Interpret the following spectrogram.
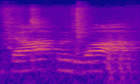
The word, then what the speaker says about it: Dauphinoise: So my husband says it is possibly pronounced Dauphinoise potatoes. It's Dauphinoise.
